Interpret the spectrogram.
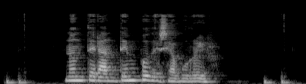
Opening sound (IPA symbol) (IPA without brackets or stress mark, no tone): n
